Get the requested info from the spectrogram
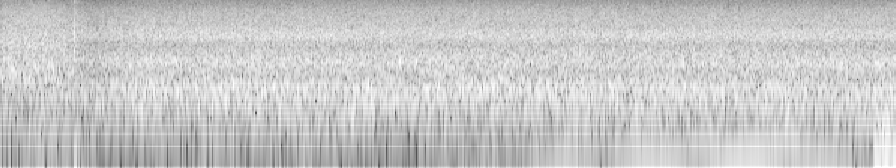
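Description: Small mountain stream rushing steadily over rocks and a little cascade into a pool. A low rumble joins about halfway through.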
